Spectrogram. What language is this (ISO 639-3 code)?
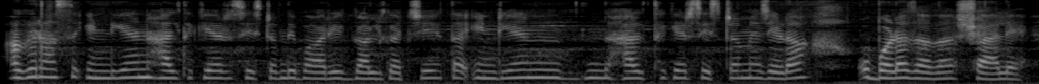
doi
